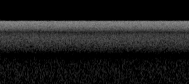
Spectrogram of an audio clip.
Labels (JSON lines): {"label": "ambient", "recorder": "HydroMoth"}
